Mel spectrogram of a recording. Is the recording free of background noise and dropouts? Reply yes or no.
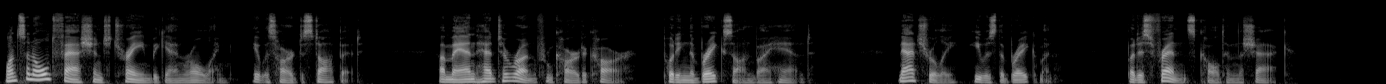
yes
